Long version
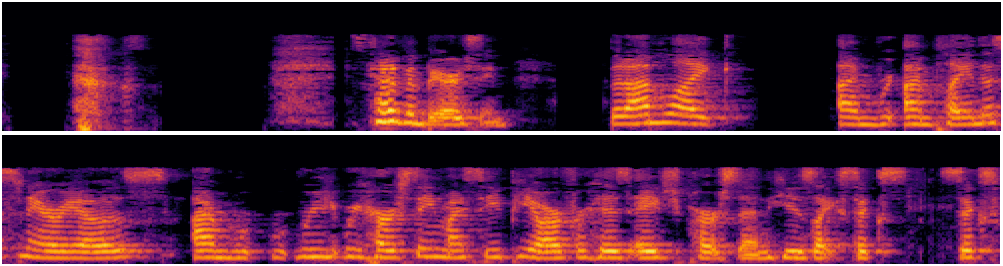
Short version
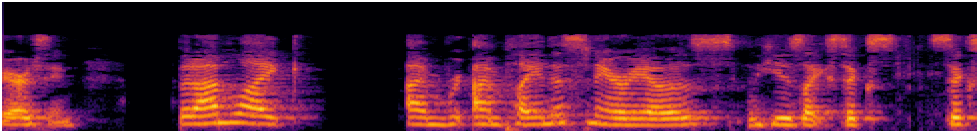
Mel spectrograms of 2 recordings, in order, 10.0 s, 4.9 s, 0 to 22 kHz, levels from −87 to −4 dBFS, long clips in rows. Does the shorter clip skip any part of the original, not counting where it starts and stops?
yes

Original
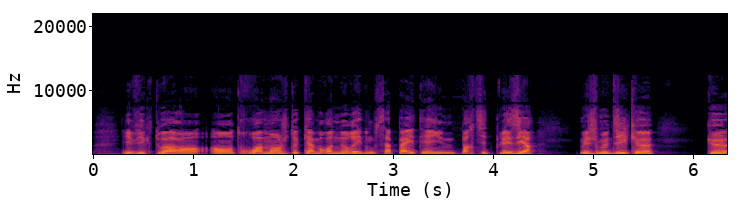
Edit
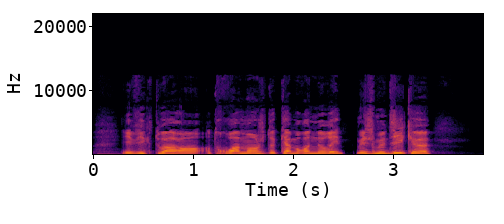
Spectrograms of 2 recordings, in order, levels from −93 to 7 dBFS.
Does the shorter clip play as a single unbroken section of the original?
no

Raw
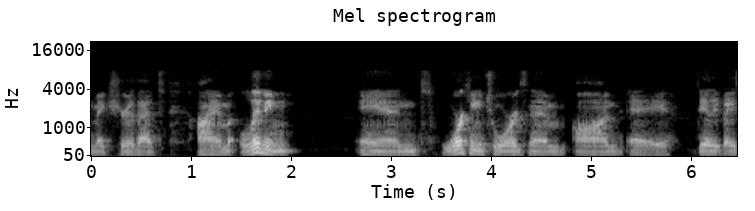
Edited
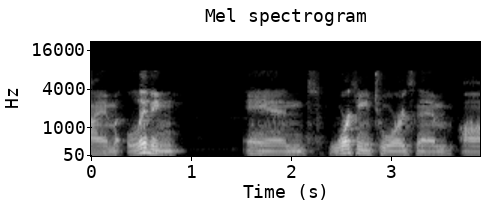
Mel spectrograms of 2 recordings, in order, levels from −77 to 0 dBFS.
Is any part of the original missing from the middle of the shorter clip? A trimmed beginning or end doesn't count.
no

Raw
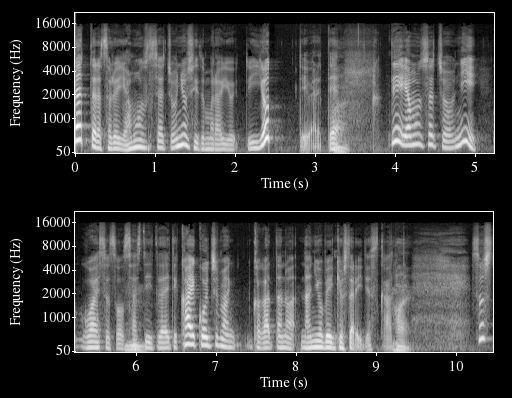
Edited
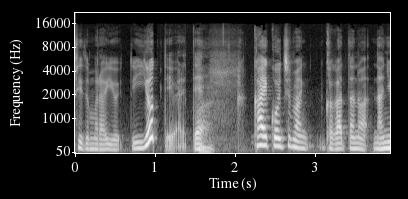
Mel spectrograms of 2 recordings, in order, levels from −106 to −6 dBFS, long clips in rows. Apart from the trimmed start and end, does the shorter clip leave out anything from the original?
yes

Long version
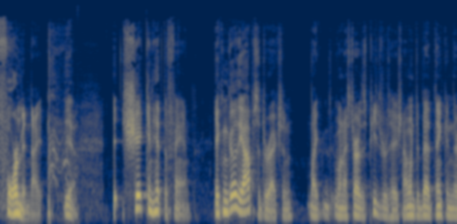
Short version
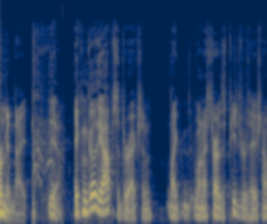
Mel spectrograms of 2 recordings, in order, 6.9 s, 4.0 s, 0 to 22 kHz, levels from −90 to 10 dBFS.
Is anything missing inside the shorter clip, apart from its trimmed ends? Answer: yes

